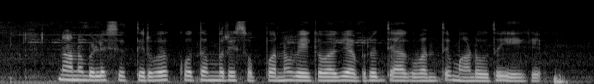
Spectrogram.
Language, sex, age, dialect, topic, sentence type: Kannada, female, 31-35, Central, agriculture, question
